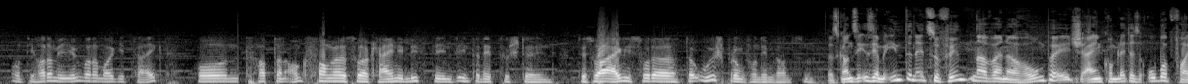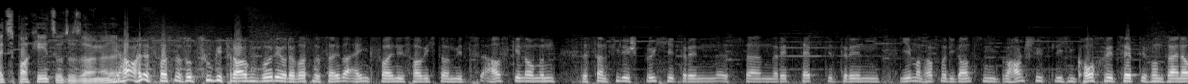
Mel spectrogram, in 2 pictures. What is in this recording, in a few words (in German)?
Mundart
